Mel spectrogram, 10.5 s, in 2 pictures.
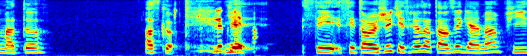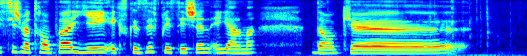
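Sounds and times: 
speech: 0.0s - 0.6s, 1.4s - 10.0s
typing on a computer keyboard: 9.4s - 10.5s.

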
